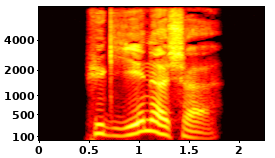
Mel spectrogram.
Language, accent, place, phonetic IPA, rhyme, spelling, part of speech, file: German, Germany, Berlin, [hyˈɡi̯eːnɪʃə], -eːnɪʃə, hygienische, adjective, De-hygienische.ogg
- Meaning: inflection of hygienisch: 1. strong/mixed nominative/accusative feminine singular 2. strong nominative/accusative plural 3. weak nominative all-gender singular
